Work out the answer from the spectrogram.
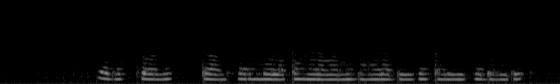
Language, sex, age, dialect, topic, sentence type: Kannada, female, 25-30, Mysore Kannada, banking, statement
